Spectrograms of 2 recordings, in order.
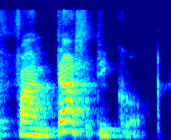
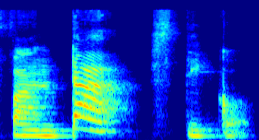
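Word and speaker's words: fantástico: from the end is Fantastico the same goes with the phonetic sound Falls on the third syllable from the end so this word is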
